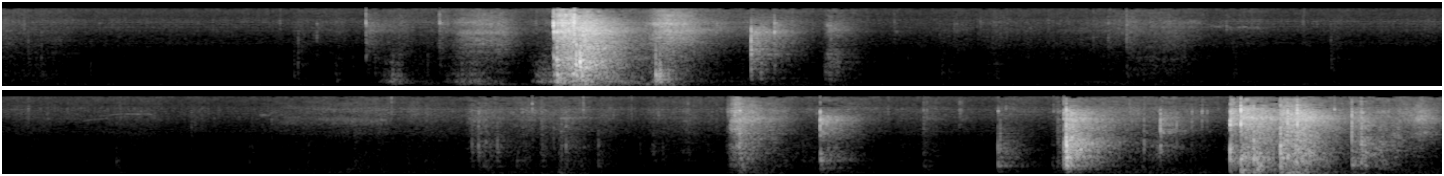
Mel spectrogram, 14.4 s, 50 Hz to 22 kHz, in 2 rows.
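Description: Scattered knocks and clatter from hands working the model plane's speed-controller wiring and connectors to unplug the Hobby King 60 A controller. There is a loud cluster of knocks about three seconds in and another run of knocks in the last couple of seconds, with quiet stretches between.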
